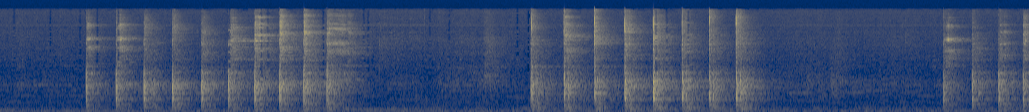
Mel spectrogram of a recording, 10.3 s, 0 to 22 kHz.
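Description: Rubber mallet tapping lightly on the cylinder block of a Honda CBX 1000 six-cylinder engine, to break it free and work it evenly up the studs. There are two runs of quick taps at about four a second, the first starting about a second in and the second about five seconds in.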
